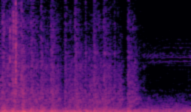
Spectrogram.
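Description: Automated turrets firing in the Black Mesa video game, a dense rapid rattle of gunfire that is loud and continuous, then thins slightly near the end, with no voices.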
